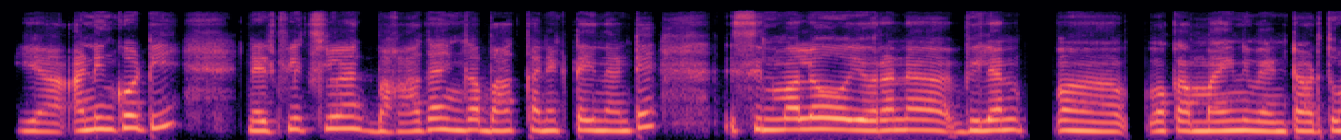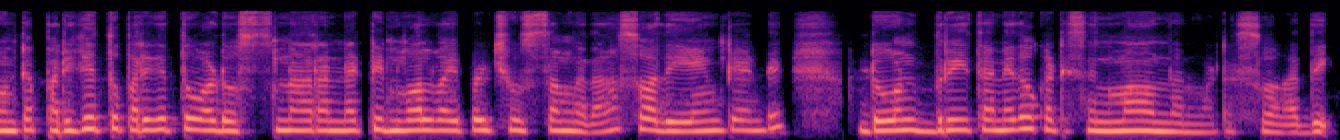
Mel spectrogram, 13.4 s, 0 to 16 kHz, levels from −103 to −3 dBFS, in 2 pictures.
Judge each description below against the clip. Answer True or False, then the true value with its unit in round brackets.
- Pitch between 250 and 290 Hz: True (260 Hz)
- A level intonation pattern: True (1.7 semitones)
